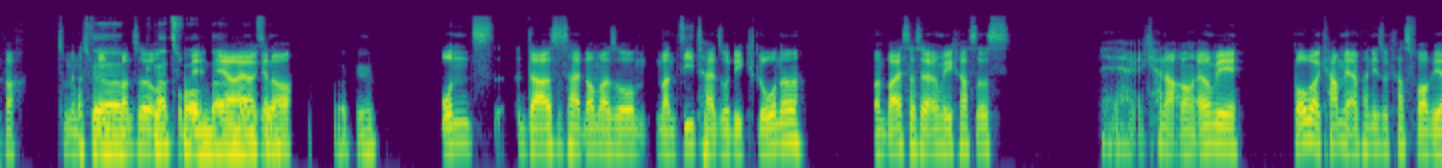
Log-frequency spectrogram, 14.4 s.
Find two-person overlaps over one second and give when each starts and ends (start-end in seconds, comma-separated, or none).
0.7-2.9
